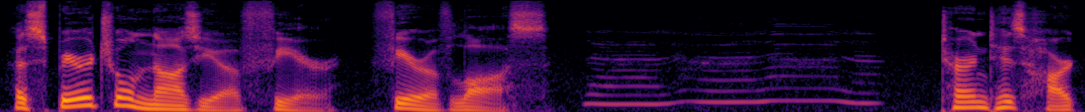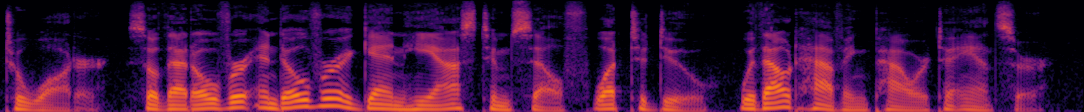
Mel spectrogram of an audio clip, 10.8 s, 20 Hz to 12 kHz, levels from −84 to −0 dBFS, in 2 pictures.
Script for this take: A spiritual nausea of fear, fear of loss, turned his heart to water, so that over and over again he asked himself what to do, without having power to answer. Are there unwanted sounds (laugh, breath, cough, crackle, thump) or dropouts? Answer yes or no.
yes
